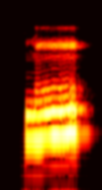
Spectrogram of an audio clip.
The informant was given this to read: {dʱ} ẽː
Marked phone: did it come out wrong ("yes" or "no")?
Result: yes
